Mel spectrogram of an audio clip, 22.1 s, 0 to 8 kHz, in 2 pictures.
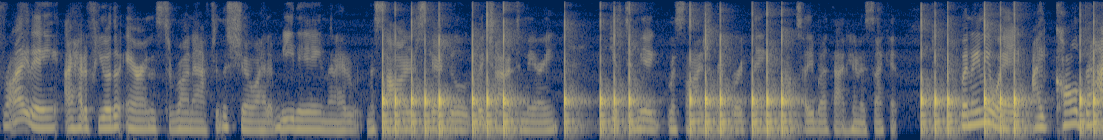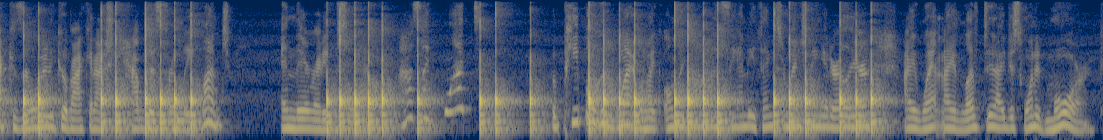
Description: Tap code, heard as knocks on wood, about 7 knocks a second, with room echo and speech in English. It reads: XCN NGI VFTN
